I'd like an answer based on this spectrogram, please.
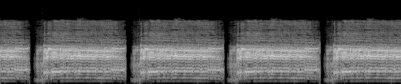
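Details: A sheep gives four drawn-out, tremulous bleats in quick succession, each held close to a second and split by sharp, short pauses. The voice is nasal and harmonic-rich, at constant volume.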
